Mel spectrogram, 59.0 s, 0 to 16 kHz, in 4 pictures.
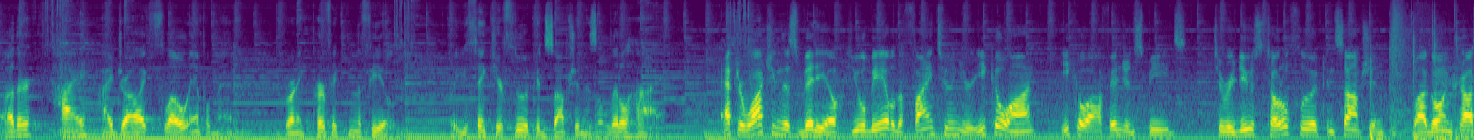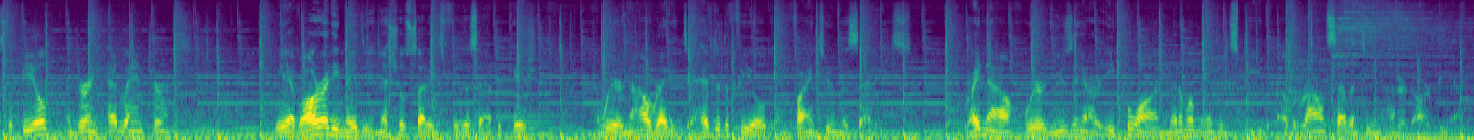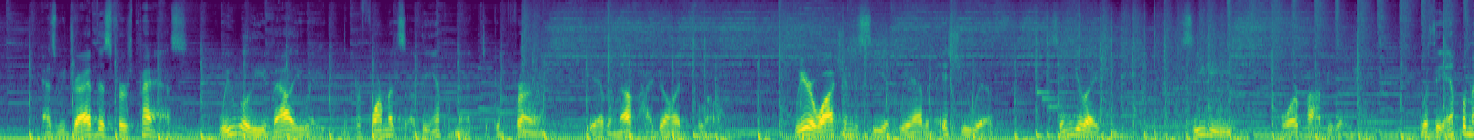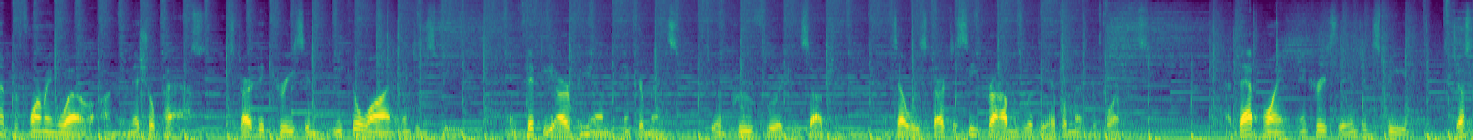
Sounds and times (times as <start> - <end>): Speech: 0.0 - 16.6, 17.5 - 23.8, 24.4 - 36.8, 37.4 - 40.7, 41.3 - 43.0, 43.7 - 55.8, 56.5 - 58.9
Music: 0.0 - 58.9.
